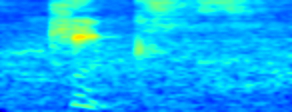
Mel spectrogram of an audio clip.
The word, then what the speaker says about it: kink: And the pronunciation, when you see I-N-K, make the long E sound like green beans. Ink. Together, kink.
